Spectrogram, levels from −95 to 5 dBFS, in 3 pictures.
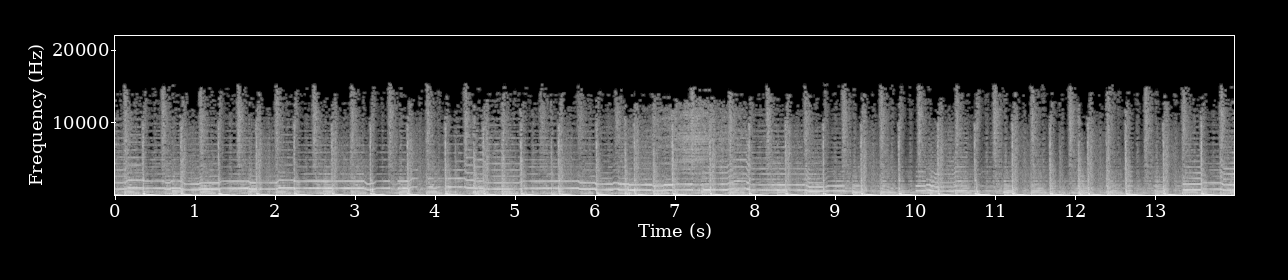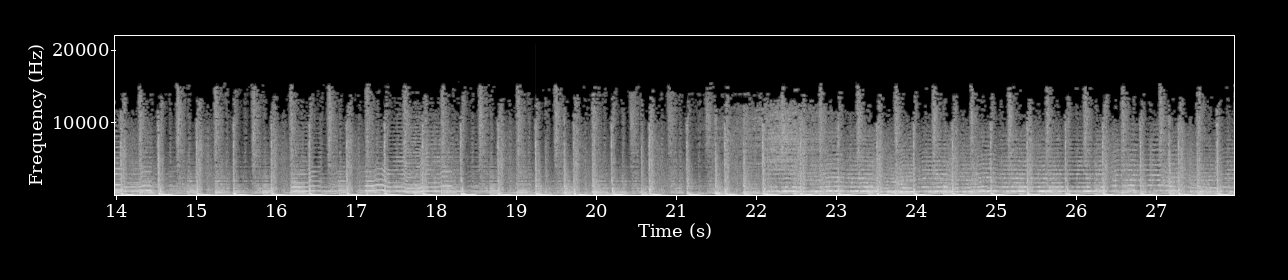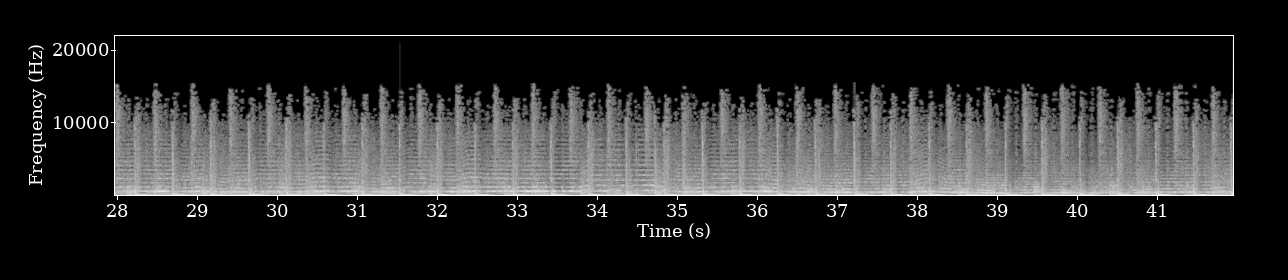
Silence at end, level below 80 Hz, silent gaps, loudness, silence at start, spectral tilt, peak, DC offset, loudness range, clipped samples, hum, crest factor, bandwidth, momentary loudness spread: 0 s; -16 dBFS; none; -13 LUFS; 0 s; -4.5 dB/octave; 0 dBFS; under 0.1%; 2 LU; under 0.1%; none; 12 dB; 15.5 kHz; 3 LU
